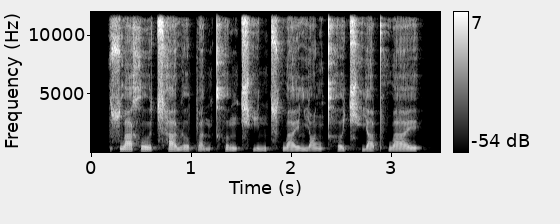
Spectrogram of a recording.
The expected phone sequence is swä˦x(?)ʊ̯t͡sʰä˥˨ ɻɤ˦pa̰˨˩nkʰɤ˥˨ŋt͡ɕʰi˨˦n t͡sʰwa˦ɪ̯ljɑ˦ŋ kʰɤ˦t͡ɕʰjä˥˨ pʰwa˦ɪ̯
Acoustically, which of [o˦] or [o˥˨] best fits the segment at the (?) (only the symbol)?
o˥˨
